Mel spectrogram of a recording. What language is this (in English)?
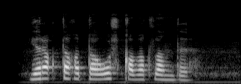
Bashkir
